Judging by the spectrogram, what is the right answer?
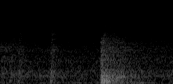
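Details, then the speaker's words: Auction-bought car, clutch pedal being operated. A dull clunk midway with quieter knocks either side; the owner suspects a clutch release bearing sticking on its shaft and then letting go, possibly meaning gearbox removal. "This is what worries me more though. That sounds to me like a clutch release bearing stuck on a shaft."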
